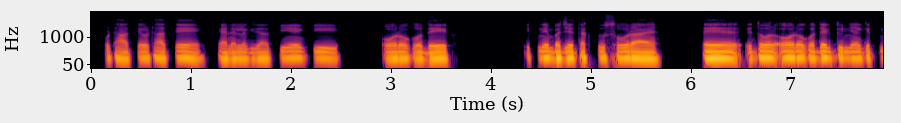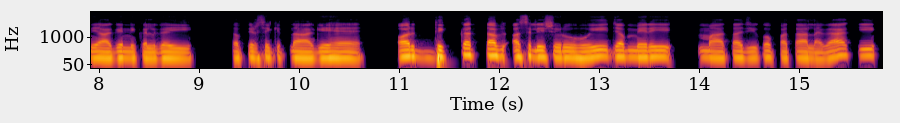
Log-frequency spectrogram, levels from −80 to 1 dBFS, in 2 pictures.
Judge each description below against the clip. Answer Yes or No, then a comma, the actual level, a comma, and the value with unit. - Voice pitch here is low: Yes, low, 105 Hz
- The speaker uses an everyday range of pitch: No, narrow, 1.7 semitones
